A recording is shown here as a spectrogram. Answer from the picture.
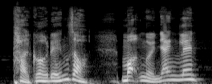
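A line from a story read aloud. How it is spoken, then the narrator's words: Woman shouting. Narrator (Vietnamese): bà Dương hét lên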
